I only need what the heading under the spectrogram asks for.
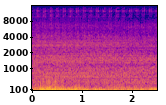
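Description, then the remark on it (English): A stock 2018 Porsche Cayman GTS sports car with PDK transmission runs steadily at a low, throaty idle, with a deep rumbling pulse and slight vibration throughout. “It's a 2018 Cayman GTS PDK. I believe it's stock all the way around.”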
